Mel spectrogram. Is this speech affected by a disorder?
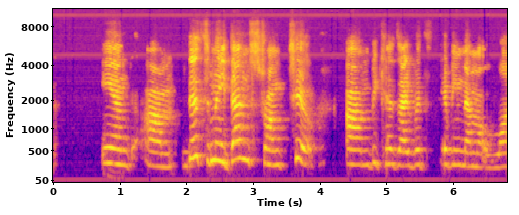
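Yes: cerebral palsy; affects fine motor skills.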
